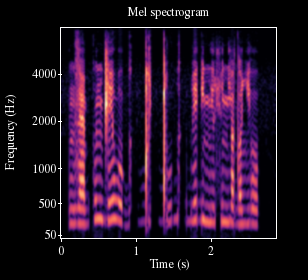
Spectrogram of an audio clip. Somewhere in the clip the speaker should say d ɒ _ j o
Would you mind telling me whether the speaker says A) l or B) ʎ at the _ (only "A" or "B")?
B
